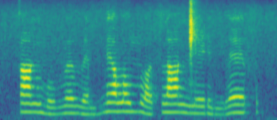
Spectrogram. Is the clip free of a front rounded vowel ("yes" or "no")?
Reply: no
